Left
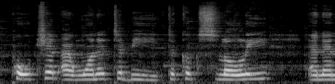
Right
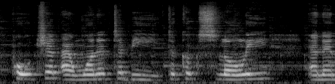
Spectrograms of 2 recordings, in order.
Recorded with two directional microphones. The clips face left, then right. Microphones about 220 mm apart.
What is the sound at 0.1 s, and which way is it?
Speech, 45° left (ahead or behind).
